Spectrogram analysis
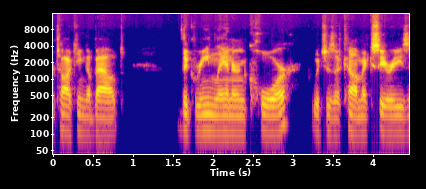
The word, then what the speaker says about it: Corps: about the green lantern core which is a comic series and from dc i would always screw up and say corpse which is not how you pronounce that word but they used to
